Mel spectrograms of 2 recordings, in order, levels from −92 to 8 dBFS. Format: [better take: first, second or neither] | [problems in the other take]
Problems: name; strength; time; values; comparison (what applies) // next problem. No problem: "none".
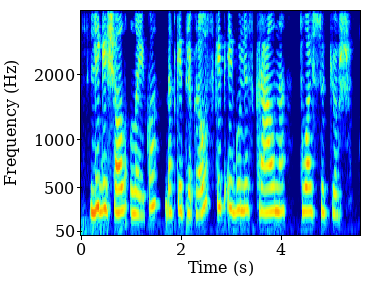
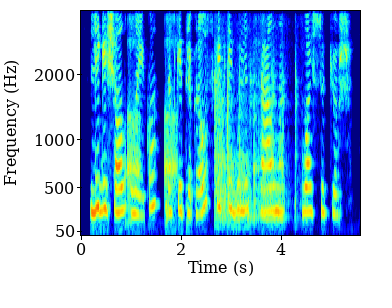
first | noise reduction (neural mask model RNNoise)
